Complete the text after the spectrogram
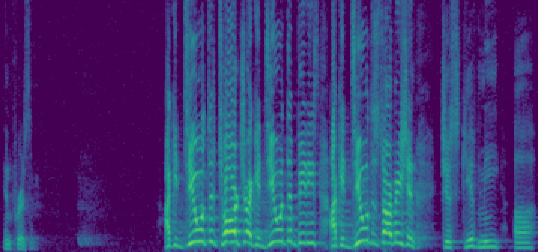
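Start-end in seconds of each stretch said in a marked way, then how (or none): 2.2-7.1 louder, higher, fierce resolve; defiant declaration. Acted. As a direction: proclaim it through the suffering. Prisoner quoted about his ordeal.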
